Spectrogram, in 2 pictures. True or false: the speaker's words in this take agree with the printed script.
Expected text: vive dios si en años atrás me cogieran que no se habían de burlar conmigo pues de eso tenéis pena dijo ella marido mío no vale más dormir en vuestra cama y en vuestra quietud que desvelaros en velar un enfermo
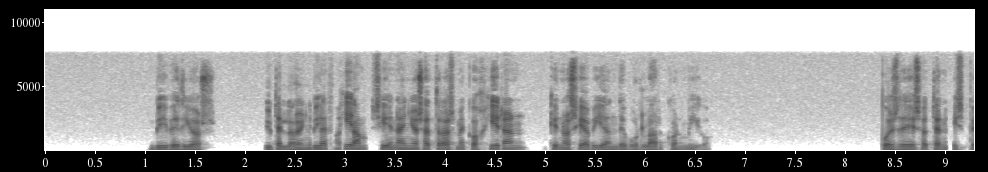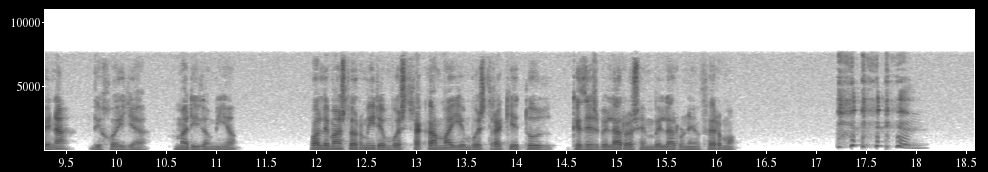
false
